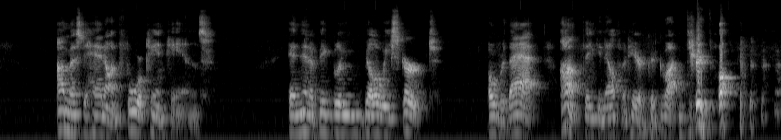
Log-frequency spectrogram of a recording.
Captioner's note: laughs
